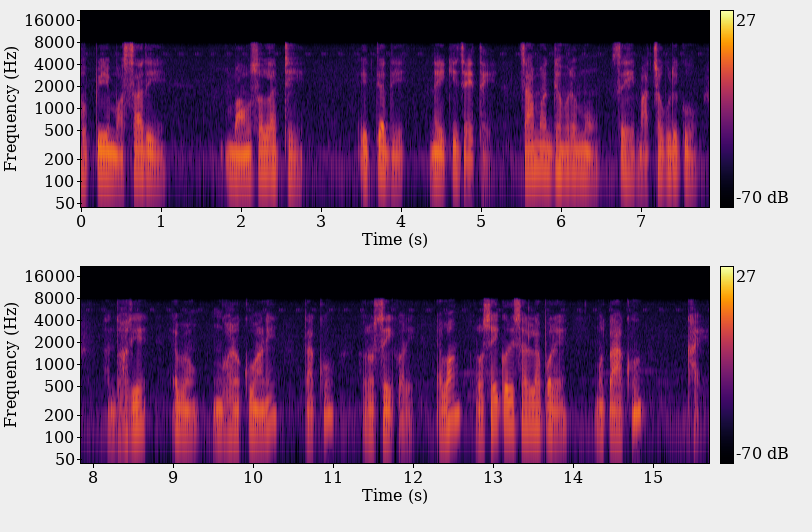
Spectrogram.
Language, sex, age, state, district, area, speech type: Odia, male, 18-30, Odisha, Balangir, urban, spontaneous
